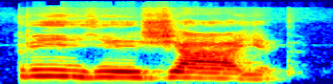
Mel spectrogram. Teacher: Lo que hago es básicamente reemplazar esos dos z con el sonido y, suave.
